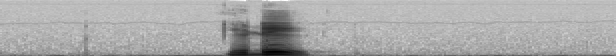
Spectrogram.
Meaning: 1. to lay, place 2. to put on ornaments, apply a paste or powder 3. to add 4. to sprinkle 5. to give, distribute
- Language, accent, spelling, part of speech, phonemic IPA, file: Tamil, India, இடு, verb, /ɪɖɯ/, Ta-இடு.oga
